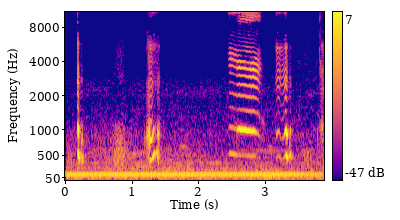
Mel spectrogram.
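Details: Crying infant: brief, high-pitched cry bursts with one longer wail, over a steady low electrical hum.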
